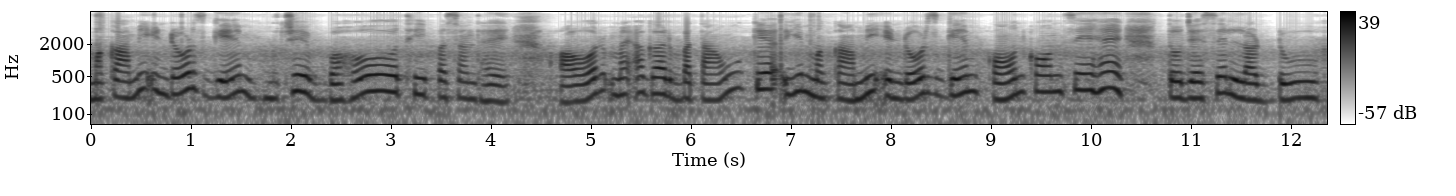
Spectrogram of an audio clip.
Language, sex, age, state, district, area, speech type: Urdu, female, 18-30, Maharashtra, Nashik, rural, spontaneous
